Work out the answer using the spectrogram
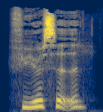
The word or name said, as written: FYRESEDLEN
